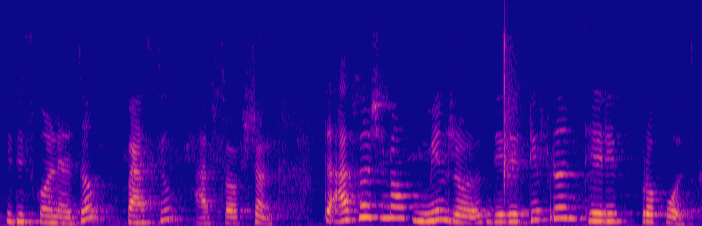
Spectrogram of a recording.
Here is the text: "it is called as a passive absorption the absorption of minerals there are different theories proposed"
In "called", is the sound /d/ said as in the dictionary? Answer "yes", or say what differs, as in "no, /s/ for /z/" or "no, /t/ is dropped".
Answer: no, /d/ is dropped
